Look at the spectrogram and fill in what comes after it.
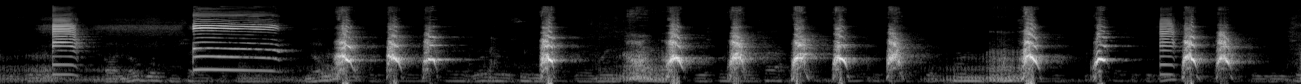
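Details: Young Jack Russell terrier Knuckles squares off against an oversized gummy bear. Two high-pitched whines open, followed by a long string of quick, shrill yapping barks, sometimes doubled, about one per second.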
